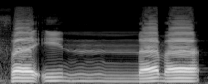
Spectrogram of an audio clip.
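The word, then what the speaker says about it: فَإِنَّمَا: Cara membacanya adalah teman-teman, kita tahan dahulu suara bunyi n-nya sepanjang 2 harokat. Fa innama, tidak hanya sekedar fa innama saja, tapi wajib ditahan dengan gunnah, dengan sembari memasukkannya ke rongga hidung kita.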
